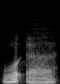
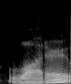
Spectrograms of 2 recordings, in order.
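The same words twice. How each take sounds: First: It is said with a British accent. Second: It is said with an American accent. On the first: "a British pronunciation in a way" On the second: "a little bit of an American uh, American pronunciation"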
